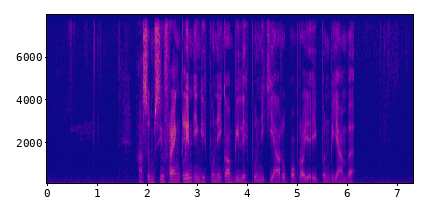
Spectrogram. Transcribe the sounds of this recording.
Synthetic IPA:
ʔasumsifɾɛŋklɪnʔḭŋɡɪhpunikɔbi̤lɪhpunikiaɾupɔpɾɔjaʔipʊnpijambaʔ

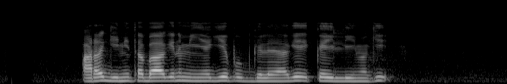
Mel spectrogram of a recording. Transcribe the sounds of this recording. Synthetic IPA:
aɾəɡinit̪abaːɡenəmiːɐɡijəpubɡeləjaːɡeːkːəilːiːməki

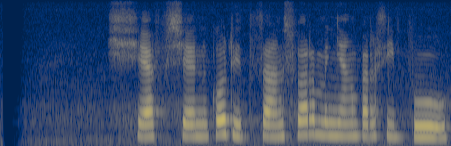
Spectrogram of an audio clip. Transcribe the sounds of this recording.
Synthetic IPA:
ʃɛfʃɛnkod̥i̤t̪ɾansfərməɲaŋpərsib̥o̤

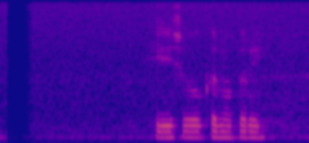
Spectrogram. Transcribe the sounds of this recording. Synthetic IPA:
heːʃoːkənõːkəɾeː

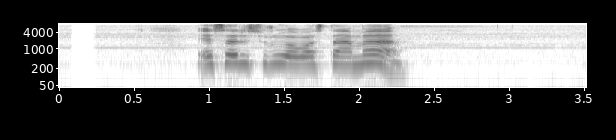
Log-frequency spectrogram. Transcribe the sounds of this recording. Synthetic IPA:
esʌɾisuɾuʌβʌst̪ʰama

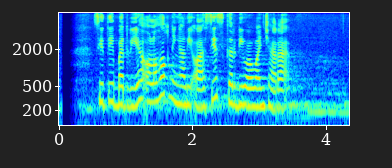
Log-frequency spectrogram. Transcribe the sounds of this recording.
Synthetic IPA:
sit̪ibadɾiaʔɔlɔɦɔk̚niŋaliʔoasɪskɨrdiwawaɲt͡ʃaɾa

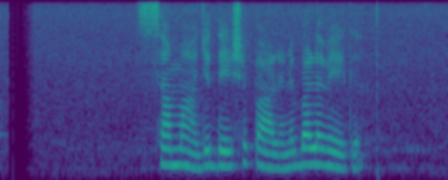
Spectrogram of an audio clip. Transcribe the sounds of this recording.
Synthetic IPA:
samaːd͡ʒəd̪eːʃəpaːlənəbaləʋeːɡə

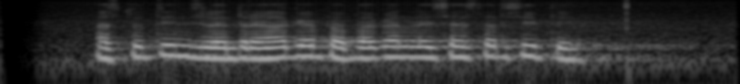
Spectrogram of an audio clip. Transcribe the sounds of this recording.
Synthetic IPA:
ast̪ut̪ind͡ʒəlɛnt̪ɾeɦakebapakanlɛsɛst̪ərsit̪i

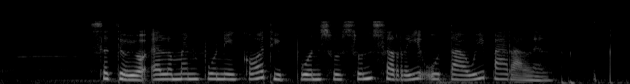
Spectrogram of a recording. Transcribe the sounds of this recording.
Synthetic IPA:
səd̪̥o̤jɔʔeləmɛnpunikɔd̪̥i̤pʊnsusʊnsəriʔut̪awipaɾa̰lɛl

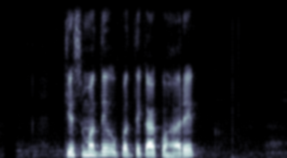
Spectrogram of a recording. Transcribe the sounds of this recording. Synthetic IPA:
t̪esmʌd̪ʱːjeupʌt̪ːekakoɦʌɾek̚

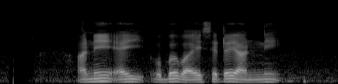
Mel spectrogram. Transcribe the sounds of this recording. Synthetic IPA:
a̰neːʔæjobəʋajəseʈəjanːi

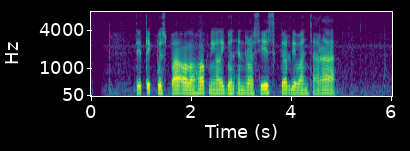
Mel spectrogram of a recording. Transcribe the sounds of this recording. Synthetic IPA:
t̪it̪ɪk̚puspaɔlɔɦɔk̚niŋaliɡɔnʔɛ̰nrɔsiskɨrdiwaɲt͡ʃaɾa

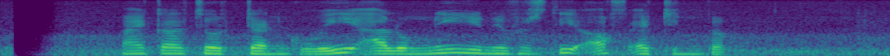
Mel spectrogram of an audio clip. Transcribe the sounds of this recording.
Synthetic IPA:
maikəl̥ʒ̥ɔ̤rɖ̥a̤nkuwialumniunifərsi̥t̪iʔɔfed̪̥inbərk̚

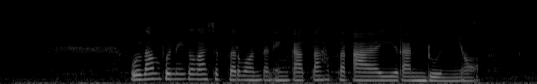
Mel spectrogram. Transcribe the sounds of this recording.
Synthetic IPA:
ʔulampunikɔkasəb̥ə̤rwɔnt̪ənɪŋkat̪ahpərʔaiɾando̤ɲɔ

